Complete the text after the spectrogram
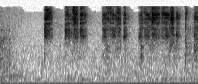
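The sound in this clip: Handwriting strokes as the word Machaeus is written out by hand: a few quick, scratchy bursts of rubbing over a soft hiss, quiet and without any talk.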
